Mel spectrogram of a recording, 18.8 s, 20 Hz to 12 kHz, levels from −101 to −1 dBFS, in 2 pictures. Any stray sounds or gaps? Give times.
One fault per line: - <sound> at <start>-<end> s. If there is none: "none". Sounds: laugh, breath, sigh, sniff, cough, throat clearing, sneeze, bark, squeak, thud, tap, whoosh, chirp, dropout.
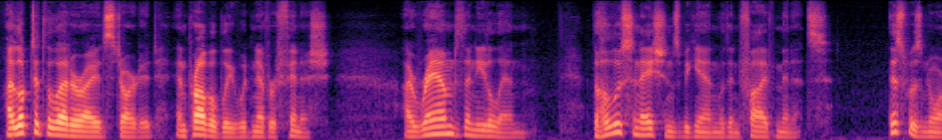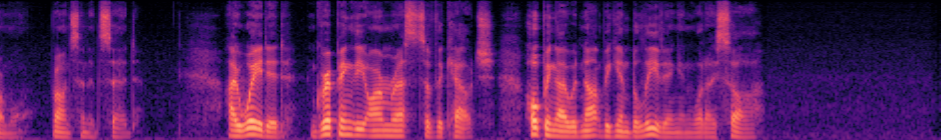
none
